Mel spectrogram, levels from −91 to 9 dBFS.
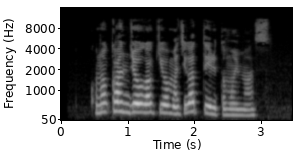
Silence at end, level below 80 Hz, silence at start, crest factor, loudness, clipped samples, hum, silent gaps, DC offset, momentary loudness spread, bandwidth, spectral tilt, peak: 0.4 s; -82 dBFS; 0.45 s; 18 dB; -24 LUFS; under 0.1%; none; none; under 0.1%; 17 LU; 11.5 kHz; -4 dB/octave; -6 dBFS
